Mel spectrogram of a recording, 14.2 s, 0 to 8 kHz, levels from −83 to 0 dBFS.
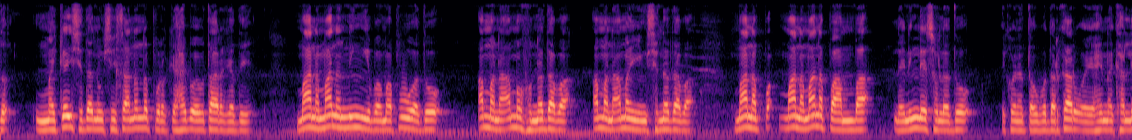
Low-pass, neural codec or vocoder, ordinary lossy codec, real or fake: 7.2 kHz; none; none; real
